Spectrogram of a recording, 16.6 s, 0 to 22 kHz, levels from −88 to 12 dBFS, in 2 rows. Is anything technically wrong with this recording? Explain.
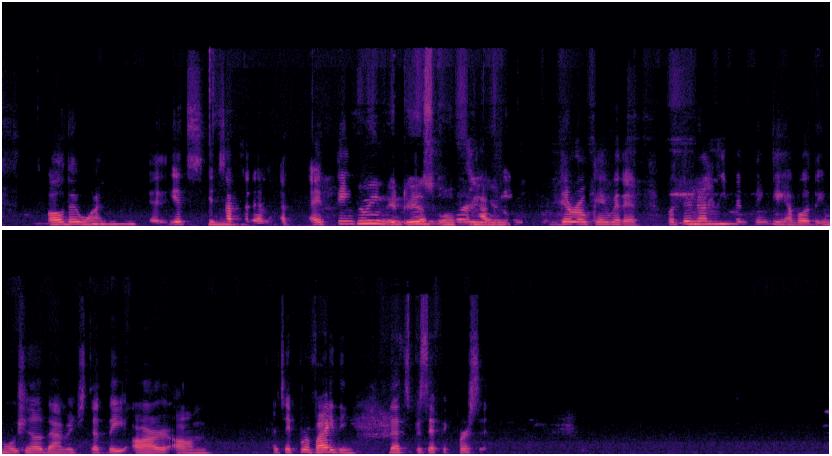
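Yes, the speech contains two kinds of call-path fault.

Echo leak occurs from 1.23 to 2.76 s, 4.64 to 10.96 s and 13.02 to 13.56 s. A delayed copy of the speech trails it by 299 ms in the first stretch and 348 ms in the later two. It is about 10 dB below the speech at first, roughly 15 dB down in the middle stretch, and roughly 40 dB down at the end. The likely cause is a far-end loudspeaker whose echo canceller let part of its microphone pickup return.

Speech suppressed in double talk occurs from 1.46 to 5.15 s and from 7.16 to 7.68 s. The talker's level dips in pieces, by as much as roughly 20 dB in the first span (about a second in total) and roughly 15 dB in the second (about half a second). This is likely an echo canceller that could not separate the overlapping talkers and attenuated both.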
